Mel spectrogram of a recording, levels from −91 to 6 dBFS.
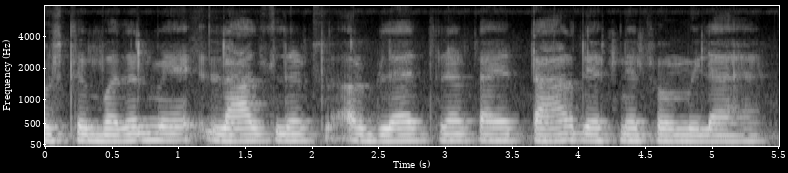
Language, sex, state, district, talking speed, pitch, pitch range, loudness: Hindi, male, Odisha, Nuapada, 165 wpm, 135 Hz, 130-140 Hz, -16 LUFS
